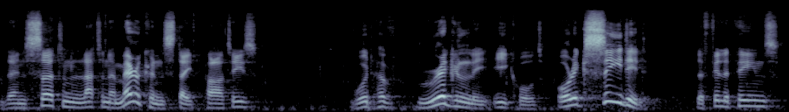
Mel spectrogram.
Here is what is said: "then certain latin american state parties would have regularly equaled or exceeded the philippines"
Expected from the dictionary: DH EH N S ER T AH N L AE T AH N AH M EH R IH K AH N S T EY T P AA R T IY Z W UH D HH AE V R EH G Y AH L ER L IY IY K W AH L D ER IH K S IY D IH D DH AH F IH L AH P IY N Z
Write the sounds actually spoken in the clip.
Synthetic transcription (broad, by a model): DH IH N S ER T N L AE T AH N AH M EH R IH K AH N S T EY T P AA R T IY Z W UH D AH V R EH G Y L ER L IY IY K W AH L D ER IH K S IY D IH D DH AH F IH L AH P IY N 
